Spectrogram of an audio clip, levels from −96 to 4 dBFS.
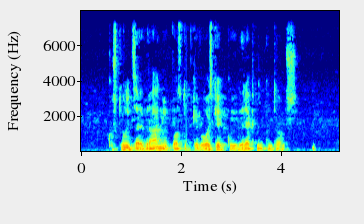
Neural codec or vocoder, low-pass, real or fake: none; 7.2 kHz; real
